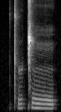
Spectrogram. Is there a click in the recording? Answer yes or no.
yes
